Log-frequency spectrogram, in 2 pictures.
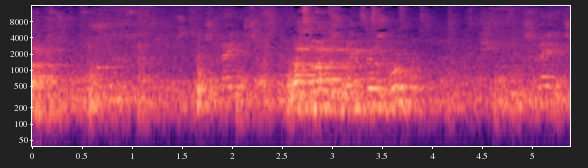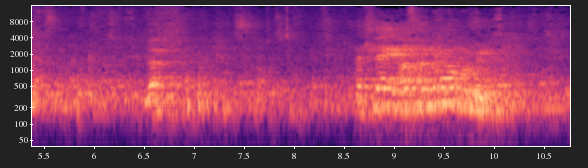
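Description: A man speaks with animation through a microphone and loudspeaker in an echoing room.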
